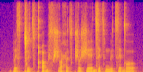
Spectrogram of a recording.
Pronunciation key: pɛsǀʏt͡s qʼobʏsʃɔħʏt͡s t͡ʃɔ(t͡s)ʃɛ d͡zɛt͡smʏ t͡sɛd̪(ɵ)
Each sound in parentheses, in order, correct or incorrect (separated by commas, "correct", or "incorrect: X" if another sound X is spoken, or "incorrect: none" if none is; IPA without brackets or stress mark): incorrect: none, incorrect: ɔ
